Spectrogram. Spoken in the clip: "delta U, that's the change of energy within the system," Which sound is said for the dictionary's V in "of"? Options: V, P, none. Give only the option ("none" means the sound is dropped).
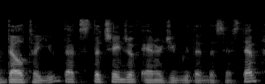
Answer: V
